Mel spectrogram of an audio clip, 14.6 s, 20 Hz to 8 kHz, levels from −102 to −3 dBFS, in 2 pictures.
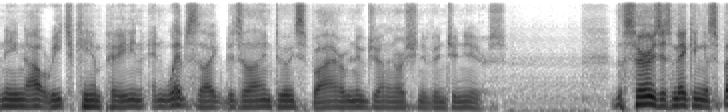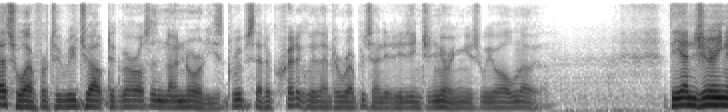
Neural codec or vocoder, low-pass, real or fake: codec, 16 kHz in and 24 kHz out, 0.4 kbps, LongCat-Audio-Codec, four codebook decoder; 7.2 kHz; fake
